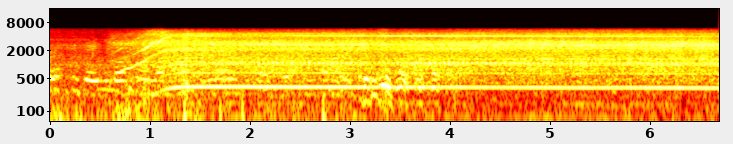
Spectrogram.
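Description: A cordless drill whirs steadily.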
